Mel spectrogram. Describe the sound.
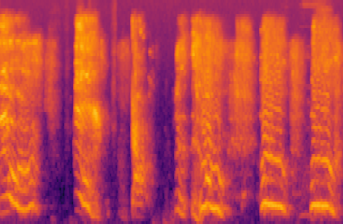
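A person imitates an owl, letting out a string of about six loud hooting calls in an uneven rhythm, with brief pauses between them and no talking.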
